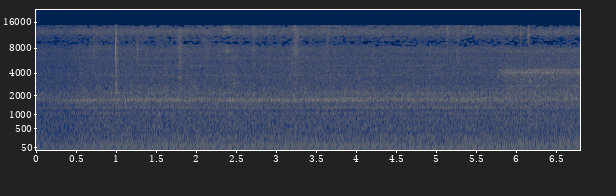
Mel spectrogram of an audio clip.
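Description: Steady static hiss from a Galaxy DX 47HP CB radio on receive, raised by interference from a USB phone charger just plugged into the truck's power port, over a steady low hum. The hiss grows slightly louder about half a second in.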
